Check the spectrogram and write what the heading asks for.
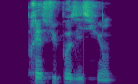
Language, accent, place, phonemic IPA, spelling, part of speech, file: French, France, Lyon, /pʁe.sy.po.zi.sjɔ̃/, présupposition, noun, LL-Q150 (fra)-présupposition.wav
- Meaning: presupposition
